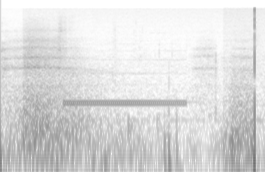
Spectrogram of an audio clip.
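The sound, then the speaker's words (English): A telephone call being placed: one long, steady electronic ring tone holds for about a second and a half over low background hiss, followed by a sharp click near the end. “It sounds like you're calling them.”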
